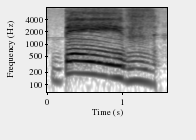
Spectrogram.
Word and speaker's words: bathe: an unvoiced th Beth but when you change it into a verb to bathe the vowel changes to an a sound and the th is voiced bathe like in bathing suit breathe same thing breath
